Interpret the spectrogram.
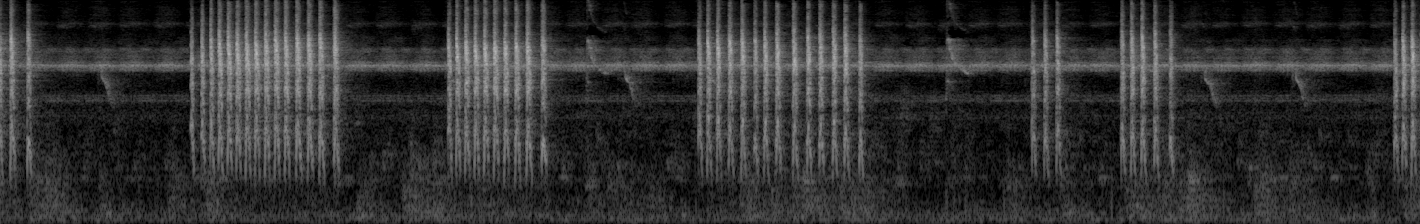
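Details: Eurasian tree sparrow giving fighting calls, a master recording for training competition birds: bursts of rapid harsh chirps, about ten a second, each burst around a second long with short quiet gaps, over a steady thin high whine.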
